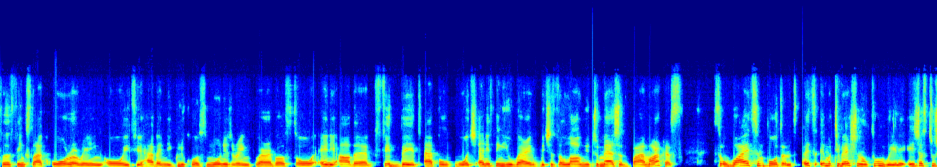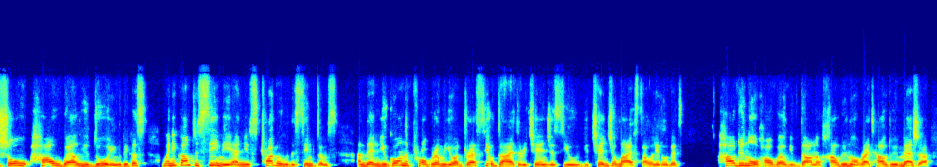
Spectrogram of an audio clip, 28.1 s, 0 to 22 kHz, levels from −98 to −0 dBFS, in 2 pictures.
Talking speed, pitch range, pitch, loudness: 205 wpm, 180-230 Hz, 200 Hz, -19 LUFS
